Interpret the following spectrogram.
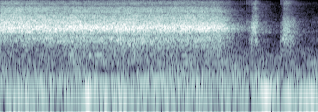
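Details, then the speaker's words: Vacuum cleaner with its suction path blocked or closed off: a sudden puff, then a loud airy whistling hiss as the suction safety relief valve pops open while the machine strains; clog-prevention context mentions construction and sheetrock dust being bad for machines. "That means that this is a safety valve put in there that if you have no more suction, if it's closed off, this is gonna just pop. And it's gonna hear that whistling sound you're hearing is straining to clean, all right?"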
